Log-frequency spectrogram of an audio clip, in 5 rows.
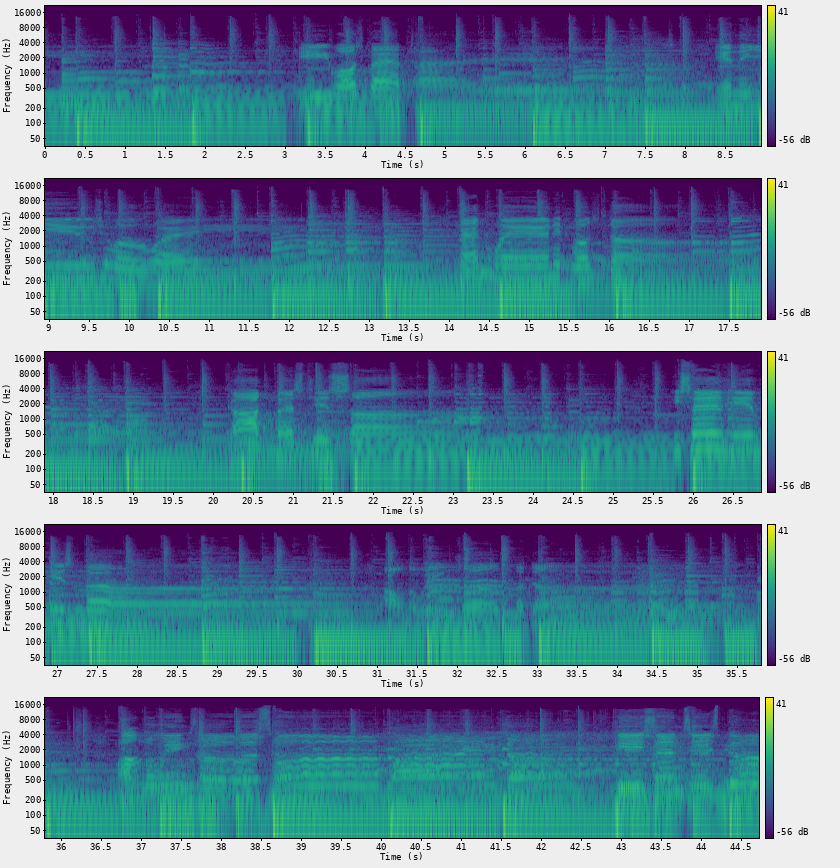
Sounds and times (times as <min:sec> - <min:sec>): Music: 0:00.0 - 0:44.7.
